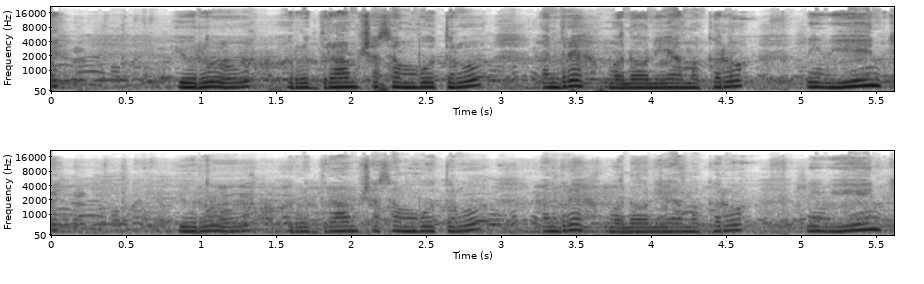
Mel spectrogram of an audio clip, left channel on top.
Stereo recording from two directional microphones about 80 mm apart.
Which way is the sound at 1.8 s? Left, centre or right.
Left.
